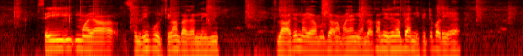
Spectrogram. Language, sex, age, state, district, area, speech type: Dogri, male, 18-30, Jammu and Kashmir, Kathua, rural, spontaneous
